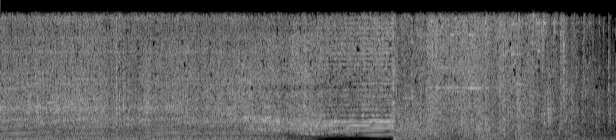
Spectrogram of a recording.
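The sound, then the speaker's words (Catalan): A loud motorcycle engine revs with rising pitch as the rider weaves between cars, then tires screech in a sharp skid, followed by a burst of harsh, noisy clatter as the motorcycle crashes. No one speaks. “De camí a casa amb la moto. Faré zigazagues entre els cotxes. I tindré un accident.”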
